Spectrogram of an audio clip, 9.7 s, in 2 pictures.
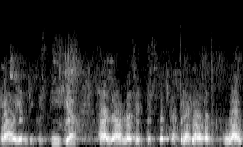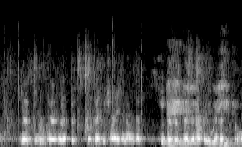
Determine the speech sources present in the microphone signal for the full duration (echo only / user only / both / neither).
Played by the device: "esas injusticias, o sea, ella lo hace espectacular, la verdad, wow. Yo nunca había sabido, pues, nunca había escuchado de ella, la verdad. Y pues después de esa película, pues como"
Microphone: both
